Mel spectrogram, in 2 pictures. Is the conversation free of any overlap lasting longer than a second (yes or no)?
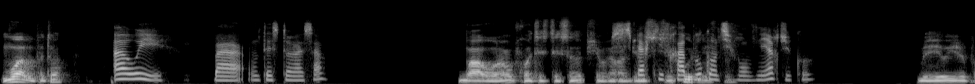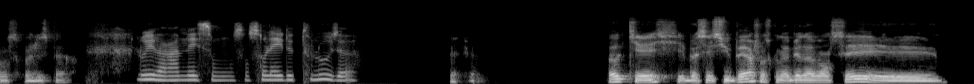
no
